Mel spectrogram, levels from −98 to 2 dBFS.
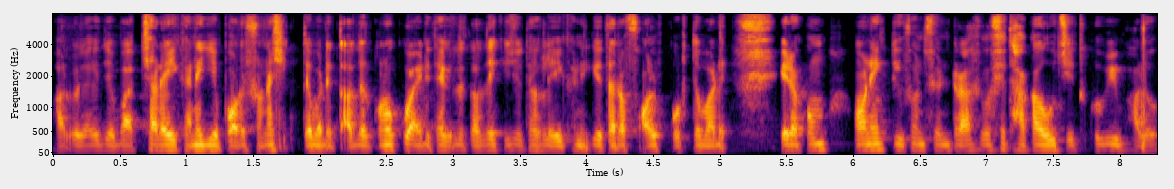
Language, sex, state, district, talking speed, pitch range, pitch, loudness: Bengali, male, West Bengal, North 24 Parganas, 230 wpm, 105-115 Hz, 110 Hz, -18 LUFS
